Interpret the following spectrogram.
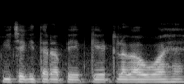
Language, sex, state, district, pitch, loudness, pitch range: Hindi, male, Uttar Pradesh, Shamli, 115 Hz, -18 LUFS, 115-120 Hz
